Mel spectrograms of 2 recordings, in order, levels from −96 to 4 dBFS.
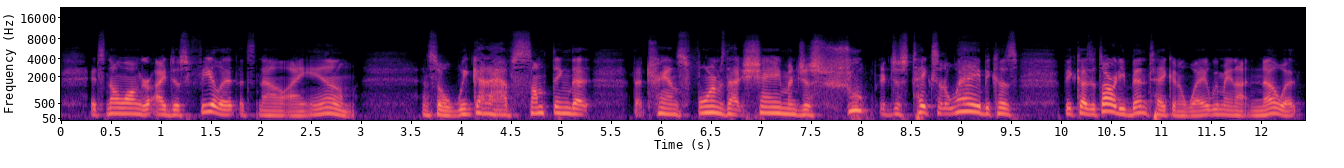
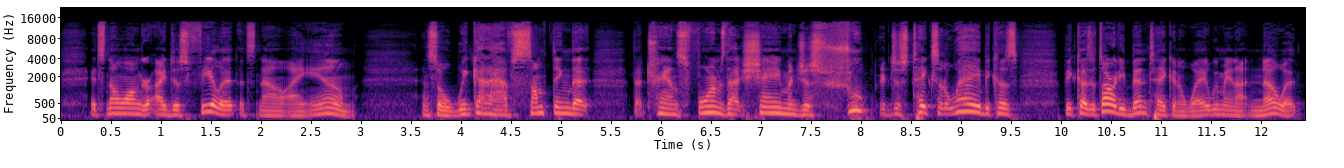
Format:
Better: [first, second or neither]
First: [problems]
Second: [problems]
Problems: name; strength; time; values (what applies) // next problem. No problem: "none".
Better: second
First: muffled; very; fading above 3.5 kHz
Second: none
